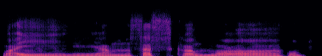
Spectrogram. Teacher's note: Allah dibaca tebal, takhim tebal karena berbaris sebelumnya fathah, ka, kallah, atau dhamma u, maka dibaca tebal.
